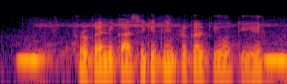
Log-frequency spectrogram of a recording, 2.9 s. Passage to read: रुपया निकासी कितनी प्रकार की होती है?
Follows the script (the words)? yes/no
yes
